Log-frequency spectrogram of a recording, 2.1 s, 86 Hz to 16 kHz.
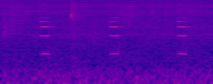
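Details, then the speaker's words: Three evenly spaced short electronic beeps, about 90 a minute, over low room rumble: a pulse oximeter on a child's finger sounding with each heartbeat in the operating room before pediatric dental surgery anesthesia. "the anesthesia nurse put a small sticker on the end of my finger it had a red light in it it was connected to a special machine which made a beeping noise it told the doctors how much oxygen was in my"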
